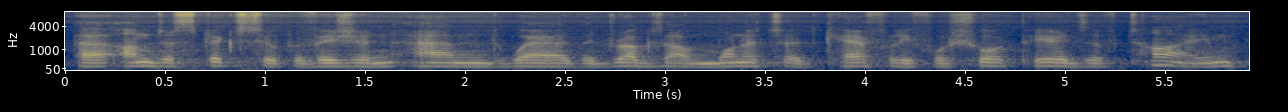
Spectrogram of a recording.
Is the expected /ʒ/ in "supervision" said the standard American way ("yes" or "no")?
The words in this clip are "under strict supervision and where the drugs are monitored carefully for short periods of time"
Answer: yes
